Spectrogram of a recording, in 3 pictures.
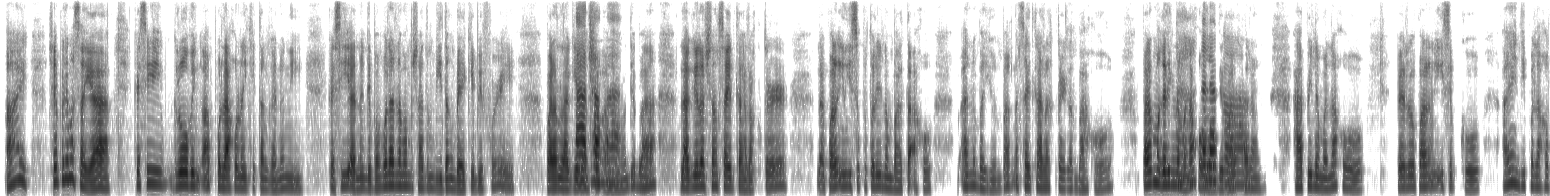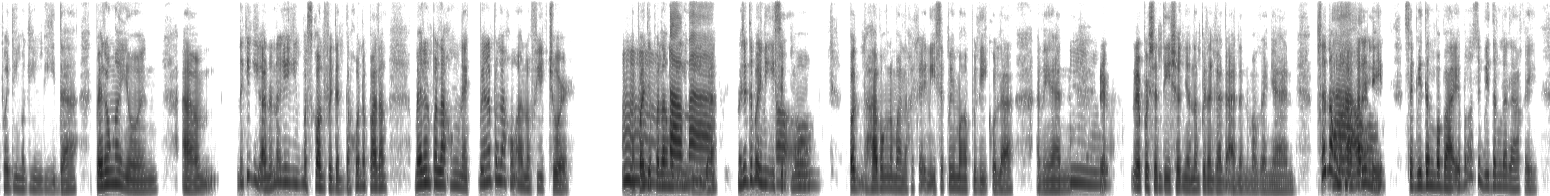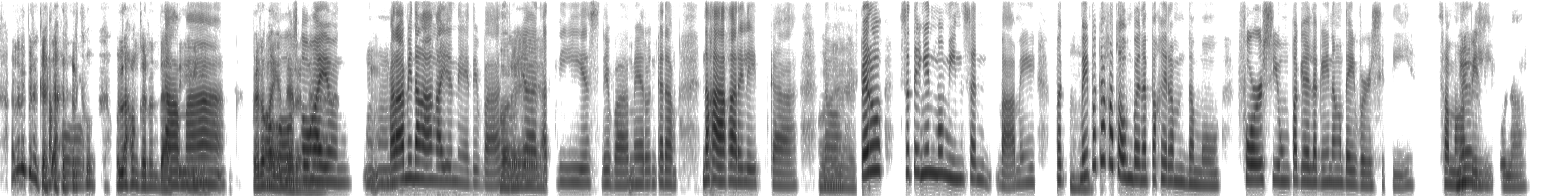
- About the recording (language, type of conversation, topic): Filipino, podcast, Bakit mas nagiging magkakaiba ang mga pelikula at palabas sa panahon ngayon?
- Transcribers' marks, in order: laughing while speaking: "tama"; other background noise; laughing while speaking: "Mm"; laughing while speaking: "pinagdadaanan ko?"; in English: "diversity"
